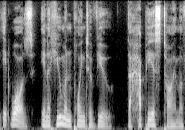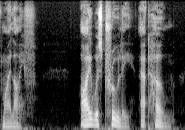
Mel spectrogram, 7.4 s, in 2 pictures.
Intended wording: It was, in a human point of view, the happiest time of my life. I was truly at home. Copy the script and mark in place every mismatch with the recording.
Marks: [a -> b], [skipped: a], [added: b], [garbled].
It was, in a human point of view, the happiest time of my life. I was truly at home.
